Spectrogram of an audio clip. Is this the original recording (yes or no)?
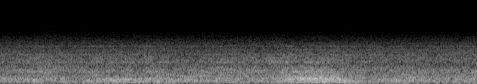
yes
